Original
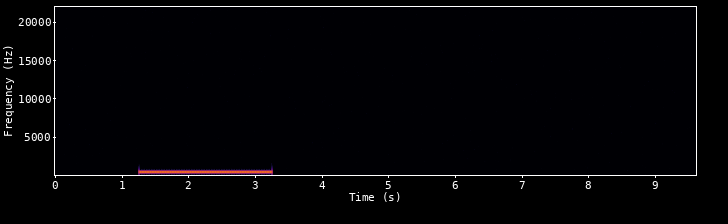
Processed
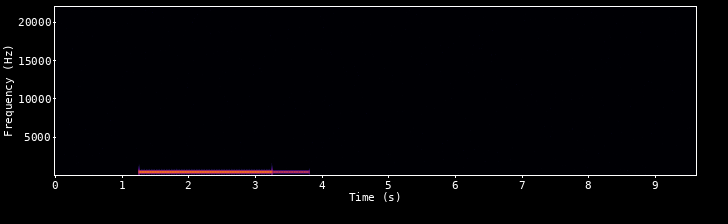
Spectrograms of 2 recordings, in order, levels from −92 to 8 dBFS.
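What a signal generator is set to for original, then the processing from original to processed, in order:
call progress tone ringback tone, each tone -29 dBFS
echo 0.558 s -18.5 dB

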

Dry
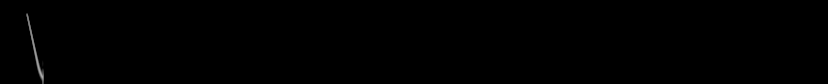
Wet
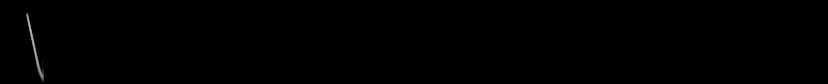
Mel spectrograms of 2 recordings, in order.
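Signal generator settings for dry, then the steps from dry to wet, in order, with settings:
laser zap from 11000 Hz, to 300 Hz, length 0.16 s sine, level -21.5 dB
weighting filter ITU-R 468

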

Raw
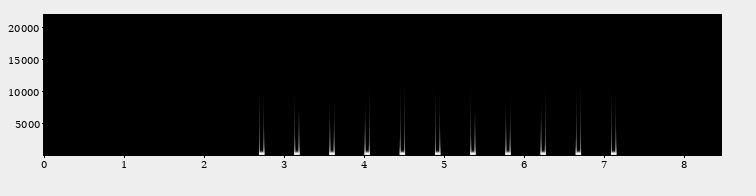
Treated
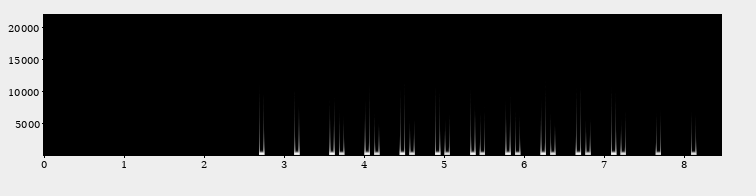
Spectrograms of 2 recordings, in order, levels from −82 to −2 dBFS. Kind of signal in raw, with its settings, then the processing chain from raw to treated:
tone bursts 300 Hz, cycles 16, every 0.44 s, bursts 11, -5 dBFS
echo 1 s -7 dB

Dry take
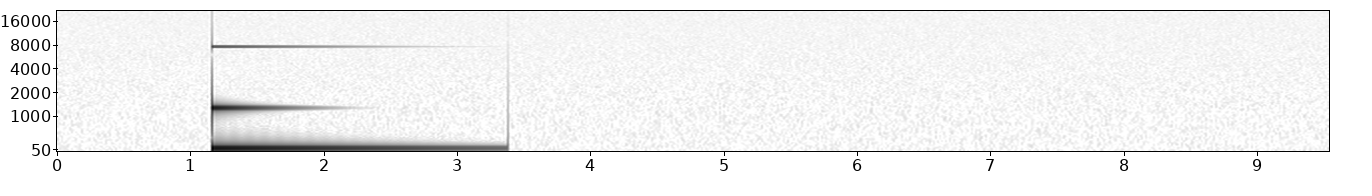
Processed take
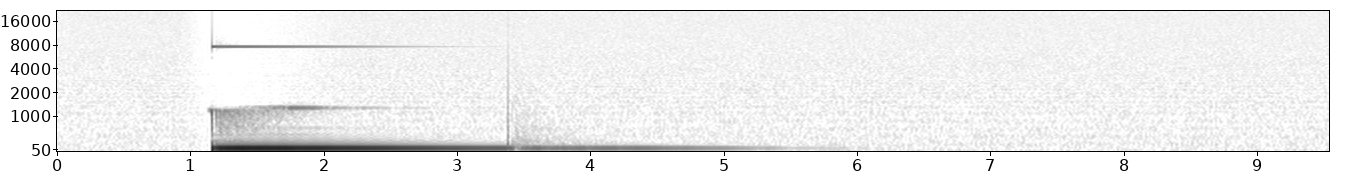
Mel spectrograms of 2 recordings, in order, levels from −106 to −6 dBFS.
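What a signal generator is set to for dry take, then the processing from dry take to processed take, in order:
sine partials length 2.22 s, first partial 95.6 Hz, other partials 1280/7670 Hz, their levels -2/-20 dB, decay 3.96 s, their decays 0.89/2.02 s, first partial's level -14 dB
spectral repair 1.03–1.73, 1200–5300 Hz both; reverse; compressor 6:1, threshold -29 dBFS; reverse; shoebox room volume 2500 m³, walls mixed, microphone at 1.5 m

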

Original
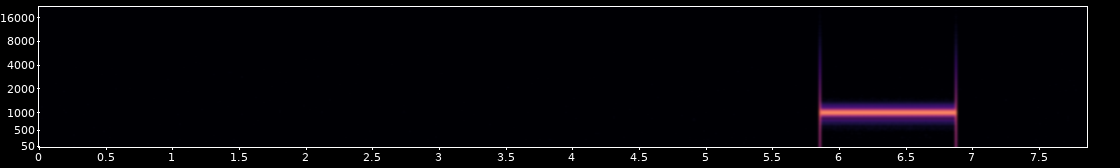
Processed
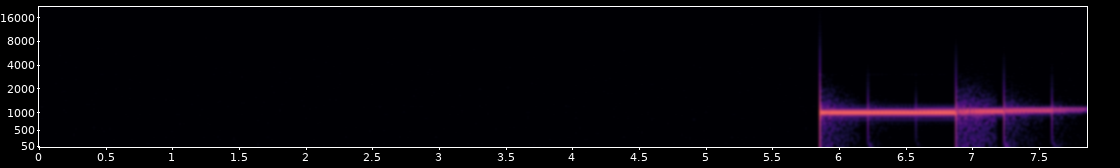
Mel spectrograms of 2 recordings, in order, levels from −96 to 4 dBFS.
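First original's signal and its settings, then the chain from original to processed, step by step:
line-up tone -18 dBFS 1.02 s
frequency-shifting echo 0.36 s, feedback 37%, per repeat +32 Hz, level -14 dB; non-linear reverb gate 0.31 s falling, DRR 10 dB; compressor 5:1, threshold -30 dBFS

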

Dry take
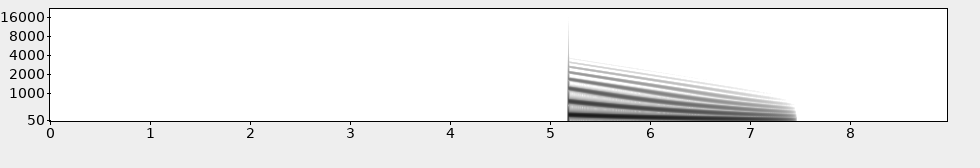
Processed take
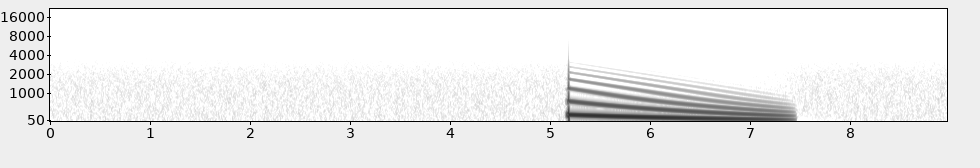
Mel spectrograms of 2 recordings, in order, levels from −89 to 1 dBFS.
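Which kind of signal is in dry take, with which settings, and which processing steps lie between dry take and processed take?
sub drop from 240 Hz, over 2.28 s, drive 8.5 dB, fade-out 2.06 s, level -10 dB
harmonic-percussive split harmonic -7 dB; three-band squash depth 70%

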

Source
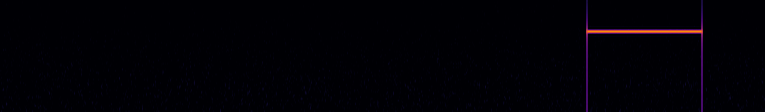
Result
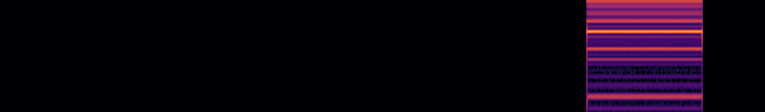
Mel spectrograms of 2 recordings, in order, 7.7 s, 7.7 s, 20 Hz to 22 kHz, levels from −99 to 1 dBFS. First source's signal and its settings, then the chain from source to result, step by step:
tone sine 6830 Hz -27 dBFS 1.15 s
dynamic EQ 6000 Hz, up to +8 dB, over -46 dBFS, Q 1.5; sample leveller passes 5

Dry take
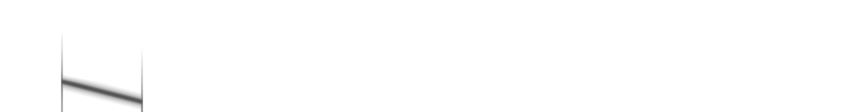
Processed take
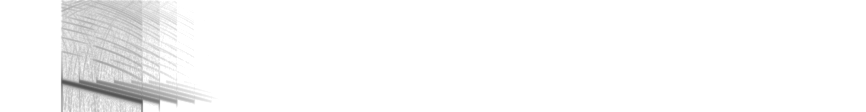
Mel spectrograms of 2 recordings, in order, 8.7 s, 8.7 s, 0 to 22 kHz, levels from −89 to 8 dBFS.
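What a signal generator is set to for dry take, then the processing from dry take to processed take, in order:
chirp linear 1100 Hz -> 380 Hz -22.5 dBFS -> -23.5 dBFS 0.80 s
bit-crush 7-bit; on a send: thinning echo 0.174 s, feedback 43%, high-pass 770 Hz, level -8 dB

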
